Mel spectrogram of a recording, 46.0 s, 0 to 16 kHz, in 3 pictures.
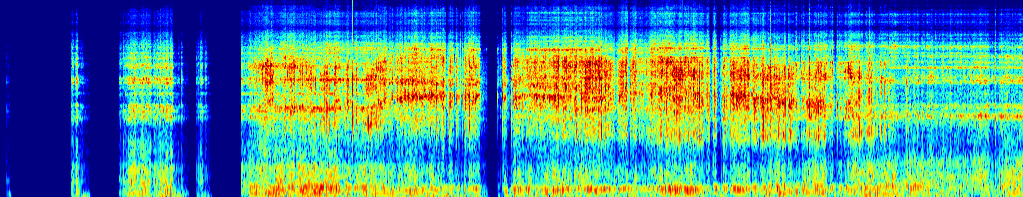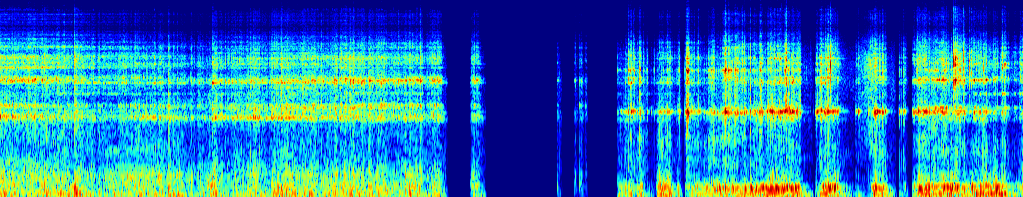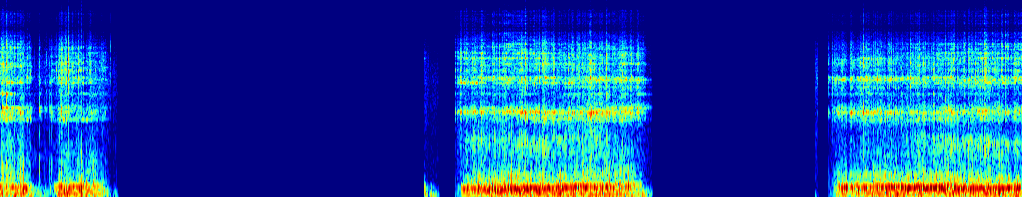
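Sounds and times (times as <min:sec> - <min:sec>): stone block grinding on stone: 0:01.1 - 0:22.7, 0:23.7 - 0:32.4, 0:37.1 - 0:40.4, 0:43.0 - 0:46.0.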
